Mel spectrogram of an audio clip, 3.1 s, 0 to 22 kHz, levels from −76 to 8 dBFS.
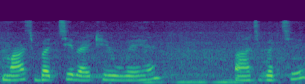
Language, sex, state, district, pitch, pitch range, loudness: Hindi, female, Uttar Pradesh, Muzaffarnagar, 205 Hz, 150-215 Hz, -17 LUFS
